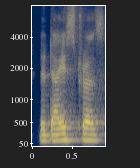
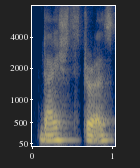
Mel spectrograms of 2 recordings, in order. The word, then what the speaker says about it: Dijkstra: So this is pronounced probably as Dijkstra's. J is sort of silent.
